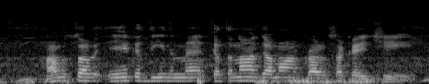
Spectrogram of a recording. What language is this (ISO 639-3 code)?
mai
